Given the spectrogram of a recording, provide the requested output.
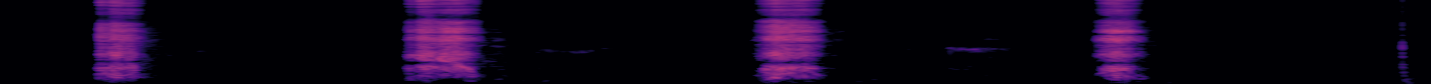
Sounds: Sniff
